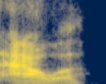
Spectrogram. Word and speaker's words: hour: Also an hour, an honest man. Why? H is silent.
